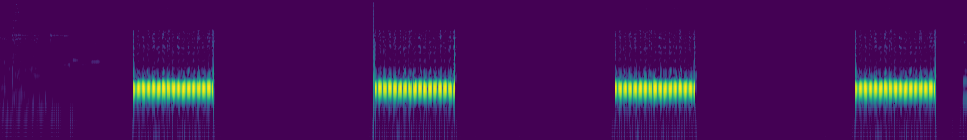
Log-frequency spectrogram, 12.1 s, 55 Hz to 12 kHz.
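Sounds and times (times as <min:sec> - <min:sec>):
telephone ringback tone during an outgoing call: 0:01.7 - 0:02.7, 0:04.7 - 0:05.7, 0:07.7 - 0:08.8, 0:10.7 - 0:11.8.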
